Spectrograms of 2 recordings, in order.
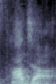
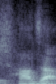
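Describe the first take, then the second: First: সাজা with a plain hissed "s"; spelling pronunciation. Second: সাজা with a hushing "sh"; actual pronunciation. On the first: Teacher shows what spelling would demand, সাজা as "saja". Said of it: "হিসাবে উচ্চারণ করা দরকার ছিল". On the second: Teacher shows what is really said, সাজা as "shaja". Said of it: "কিন্তু বলতেছি আমি". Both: Shown as a demonstration.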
